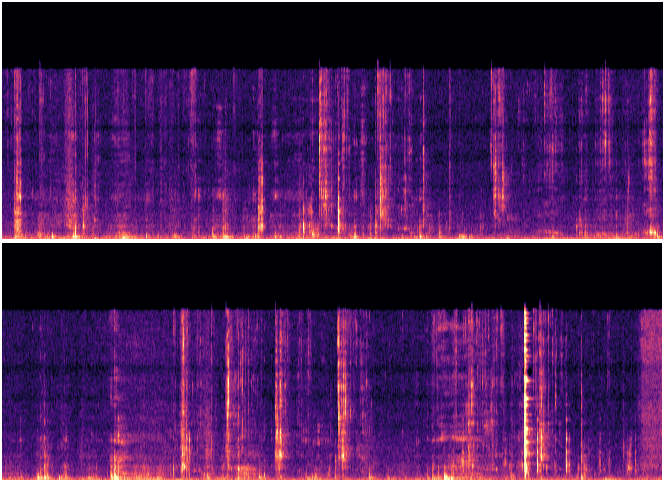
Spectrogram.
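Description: Close-up chewing of crispy fried food: a steady run of small irregular crunches and mouth sounds, with one sharp click near the end.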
